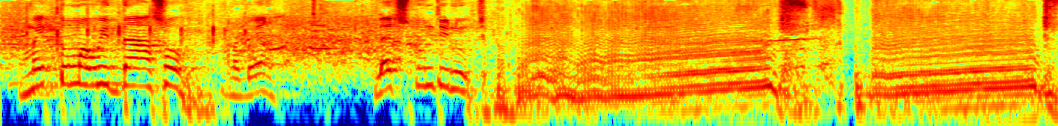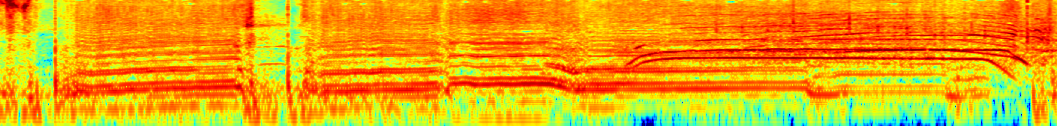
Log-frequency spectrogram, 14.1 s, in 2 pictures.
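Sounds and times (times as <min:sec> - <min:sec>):
speech: 0:00.1 - 0:03.5
laughter: 0:01.5 - 0:03.4
Yamaha YZ125 dirt bike engine revving off-road: 0:03.3 - 0:13.9.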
